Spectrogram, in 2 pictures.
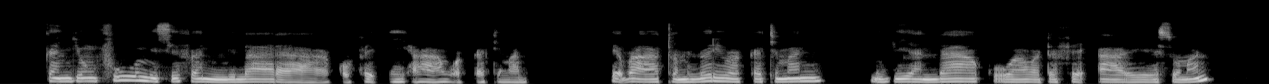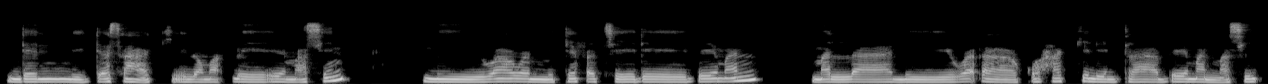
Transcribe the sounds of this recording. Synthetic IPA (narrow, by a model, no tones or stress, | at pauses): kaɲd͡ʒumfumisifanmilaːɾakɔfeʔihawa̰kːatiman | ʔɛɓatɔmiloɾiwakːatiman | mivijandakɔ̰wawatafɛʔajɛsɔman | ndɛnmidasahakʰːḭlɔmaɓːɛmasin | miwawanmitɛfat͡ʃɛdɛbɛman | malːamiwaɗakɔhakːilintabɛmanmasin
